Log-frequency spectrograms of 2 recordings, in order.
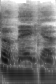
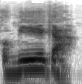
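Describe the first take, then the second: First: It is said in the speaker's ordinary accent. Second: It is said in an Australian-style accent.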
